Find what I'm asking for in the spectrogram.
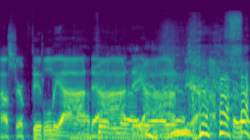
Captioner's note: laughing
